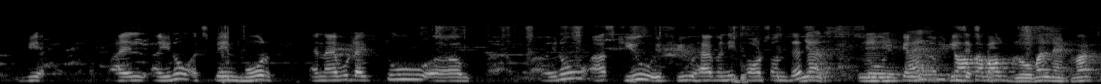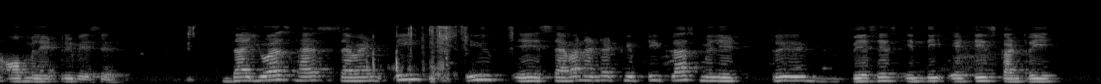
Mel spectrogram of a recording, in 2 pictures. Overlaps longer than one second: present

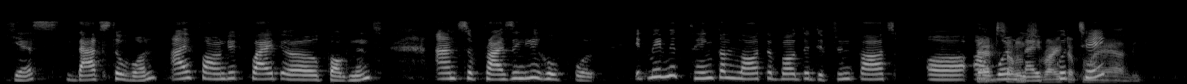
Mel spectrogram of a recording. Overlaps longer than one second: present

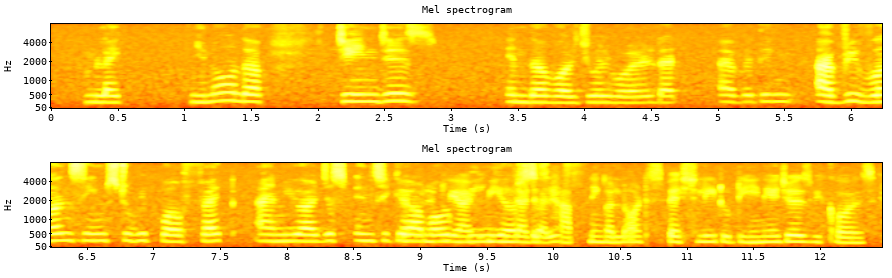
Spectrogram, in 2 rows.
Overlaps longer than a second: present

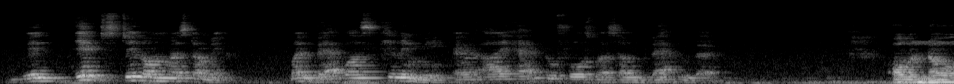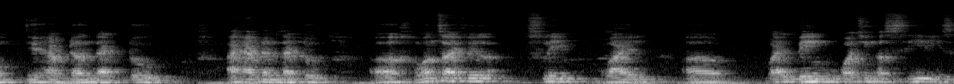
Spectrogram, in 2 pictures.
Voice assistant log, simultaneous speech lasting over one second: none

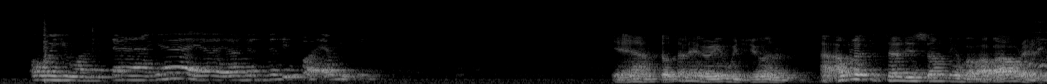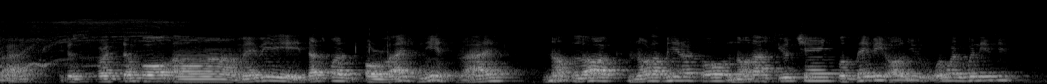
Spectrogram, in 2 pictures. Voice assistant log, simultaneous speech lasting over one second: none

